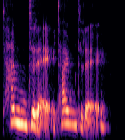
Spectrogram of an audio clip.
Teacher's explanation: The M in time links to today, resulting in time today, time today.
